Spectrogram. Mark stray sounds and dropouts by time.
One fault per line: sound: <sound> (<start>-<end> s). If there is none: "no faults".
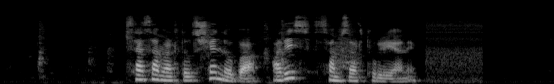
no faults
